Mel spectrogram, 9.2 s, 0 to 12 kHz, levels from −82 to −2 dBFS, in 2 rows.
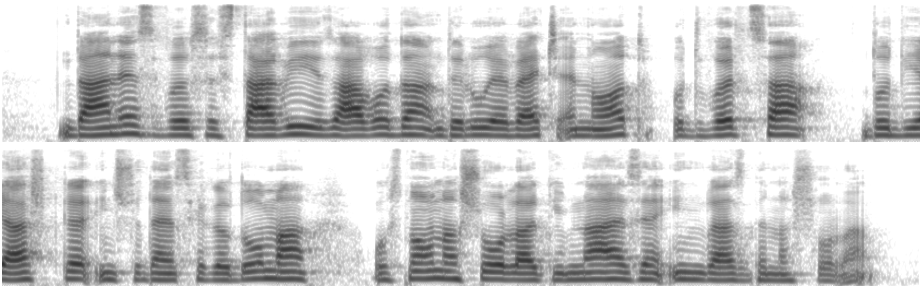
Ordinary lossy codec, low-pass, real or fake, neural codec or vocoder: none; 10.8 kHz; fake; codec, 44.1 kHz, 3.4 kbps, Pupu-Codec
